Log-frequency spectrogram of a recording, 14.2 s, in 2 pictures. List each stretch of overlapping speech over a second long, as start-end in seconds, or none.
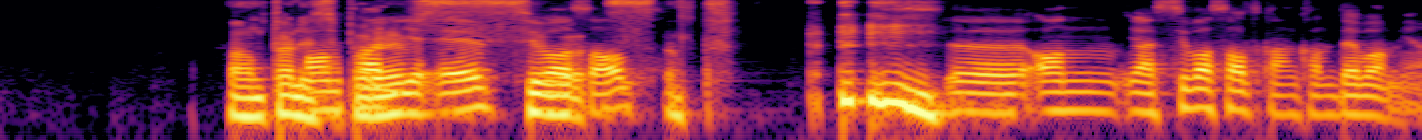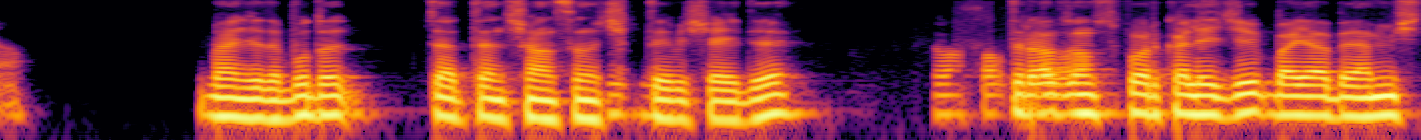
1.5-3.1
